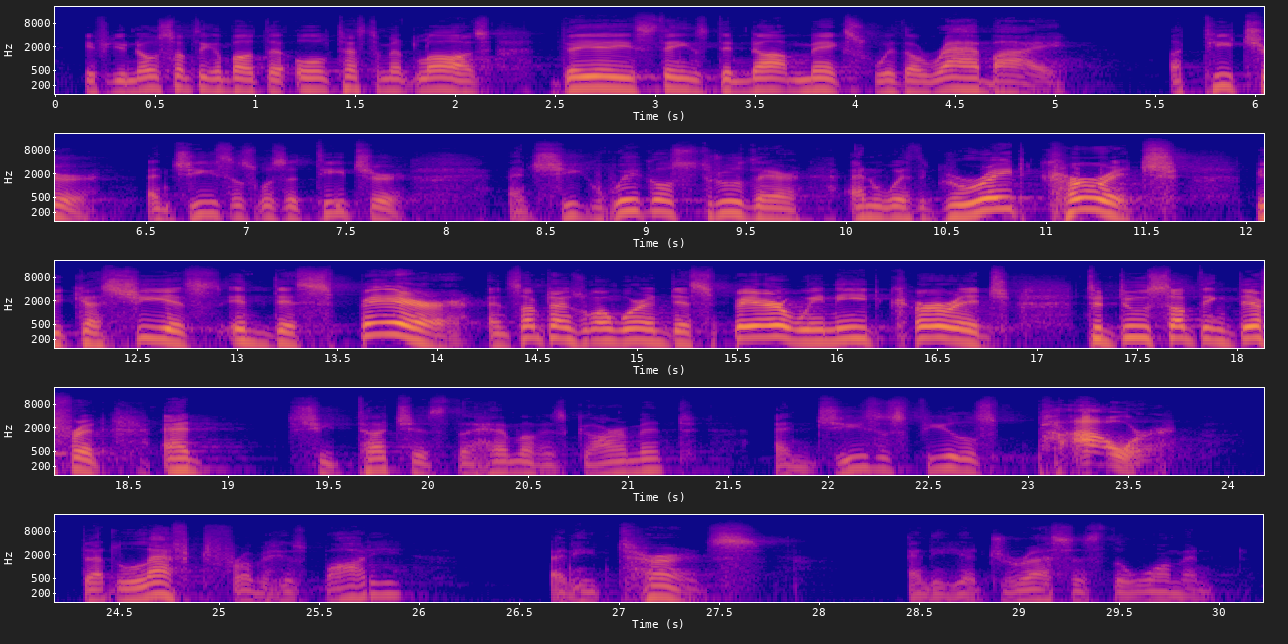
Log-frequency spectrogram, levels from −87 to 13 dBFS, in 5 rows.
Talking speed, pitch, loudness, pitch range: 150 wpm, 155 Hz, -26 LUFS, 130-180 Hz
